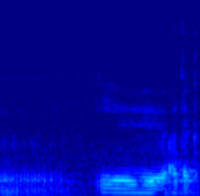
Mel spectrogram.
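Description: A man's hesitant drawn-out vowel between words. It comes first in a low, creaky voice, then is held at a steady pitch for under a second before ordinary speech resumes near the end.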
